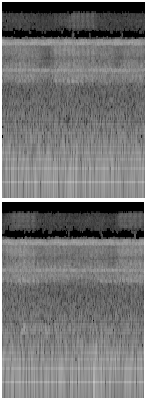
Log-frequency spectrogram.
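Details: Crickets calling through the night, an unbroken high-pitched trill layered with gently throbbing chirps that rise and fall at a regular pace, over quiet low background noise.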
